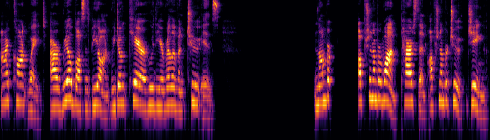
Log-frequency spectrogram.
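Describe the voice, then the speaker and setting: Hosting a manga read-along, a woman with a mid-range, slightly bright voice speaks a little slowly. Her casual reactions come out as musing, hesitant thinking aloud, with frequent repeated words.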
